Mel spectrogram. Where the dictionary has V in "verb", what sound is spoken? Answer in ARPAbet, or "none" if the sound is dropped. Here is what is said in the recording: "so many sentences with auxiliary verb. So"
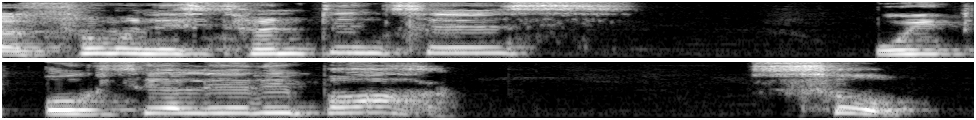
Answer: P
